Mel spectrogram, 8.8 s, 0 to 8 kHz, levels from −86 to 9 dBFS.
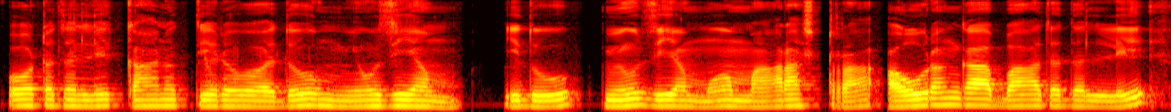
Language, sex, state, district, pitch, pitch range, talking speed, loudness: Kannada, male, Karnataka, Dharwad, 115 Hz, 110-120 Hz, 55 wpm, -19 LUFS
